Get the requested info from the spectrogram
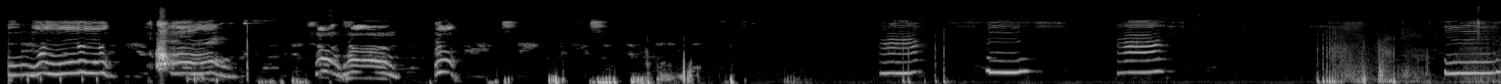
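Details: A deaf Boston Terrier howls in drawn-out, wavering, high-pitched notes, with a person talking between them.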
